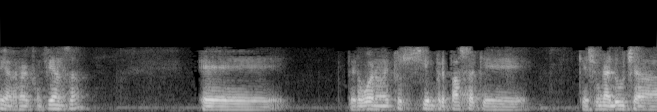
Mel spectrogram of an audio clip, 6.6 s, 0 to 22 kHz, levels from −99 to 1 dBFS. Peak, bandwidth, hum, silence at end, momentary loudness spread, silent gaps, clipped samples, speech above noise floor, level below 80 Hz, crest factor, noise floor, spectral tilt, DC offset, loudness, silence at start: -6 dBFS; 4 kHz; none; 0 s; 12 LU; none; under 0.1%; 34 dB; -60 dBFS; 20 dB; -58 dBFS; -10.5 dB/octave; under 0.1%; -25 LUFS; 0 s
